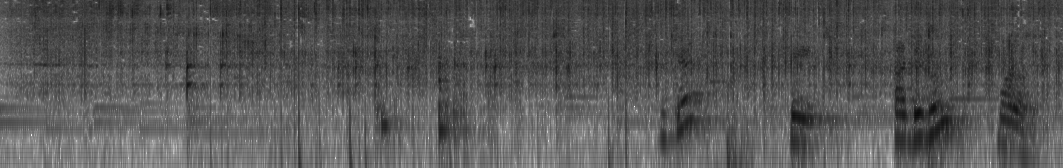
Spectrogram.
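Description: Hot oil sizzles and crackles in a pan.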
